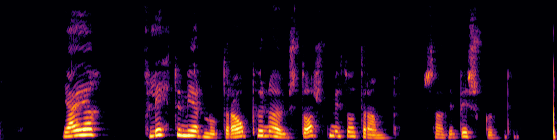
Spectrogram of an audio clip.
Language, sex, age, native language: Icelandic, female, 30-39, Icelandic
